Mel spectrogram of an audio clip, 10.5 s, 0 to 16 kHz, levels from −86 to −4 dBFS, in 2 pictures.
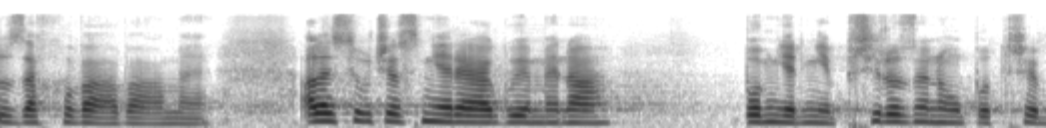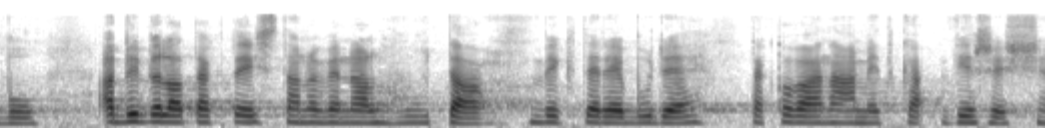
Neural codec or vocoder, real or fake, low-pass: vocoder, 22.05 kHz, 80 mel bands, Vocos; fake; 9.9 kHz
